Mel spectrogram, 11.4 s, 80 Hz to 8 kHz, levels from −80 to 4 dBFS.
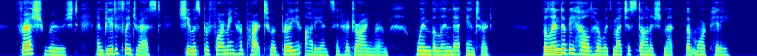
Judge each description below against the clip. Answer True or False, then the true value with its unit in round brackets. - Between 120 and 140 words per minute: False (160 wpm)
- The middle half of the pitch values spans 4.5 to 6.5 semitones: False (2.8 semitones)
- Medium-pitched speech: True (180 Hz)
